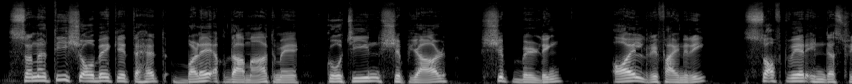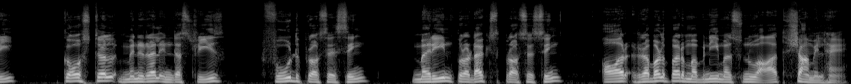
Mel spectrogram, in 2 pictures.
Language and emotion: Urdu, neutral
